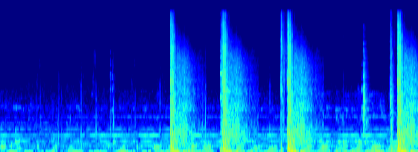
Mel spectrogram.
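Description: Gunfire in the space survival game Empyrion Galactic Survival, with four or five sharp, loud shots spaced about a second apart over a steady low background hum.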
